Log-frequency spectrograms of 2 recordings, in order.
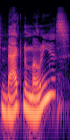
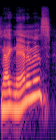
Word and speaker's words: magnanimous: also surprisingly I guess magnimus is that the word is that how you pronounce that magnanimous magnanimous well he's nice about it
